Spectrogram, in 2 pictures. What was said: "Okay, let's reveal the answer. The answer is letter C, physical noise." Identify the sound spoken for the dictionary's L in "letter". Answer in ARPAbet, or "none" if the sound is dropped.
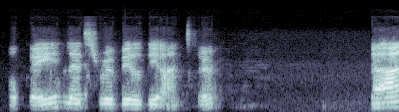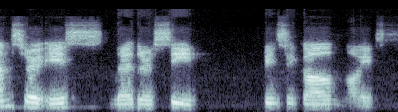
L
